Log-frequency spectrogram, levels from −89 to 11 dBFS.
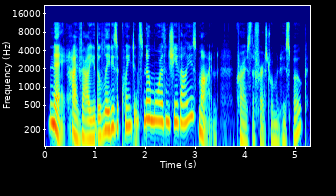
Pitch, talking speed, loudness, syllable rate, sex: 200 Hz, 205 wpm, -22 LUFS, 5.7 syllables/s, female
